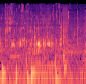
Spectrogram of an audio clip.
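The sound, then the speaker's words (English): A drink being poured into a glass for a toast, with a steady gurgling and splashing of liquid for a couple of seconds and no voices. “Friends, wherever you are, grab a drink.”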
